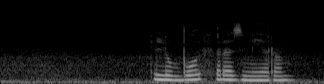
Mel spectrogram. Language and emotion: Russian, sad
